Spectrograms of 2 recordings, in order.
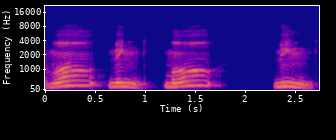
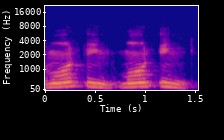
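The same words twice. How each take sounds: First: "morning" slowly split as maw / ning; mor-ning division. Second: "morning" split as morn / ing; morn-ing division. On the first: Teacher demonstrating N in the onset, split mor-ning. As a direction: hold the open first syllable of "morning", N starts the second. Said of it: "in the onset of this syllable". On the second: Teacher demonstrating N in the coda, split morn-ing. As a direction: say "morning" with the N closing the first syllable. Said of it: "with O in the coda". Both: Shown as a demonstration.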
